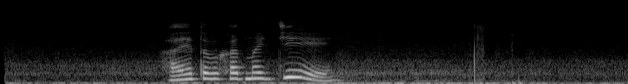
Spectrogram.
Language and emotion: Russian, positive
